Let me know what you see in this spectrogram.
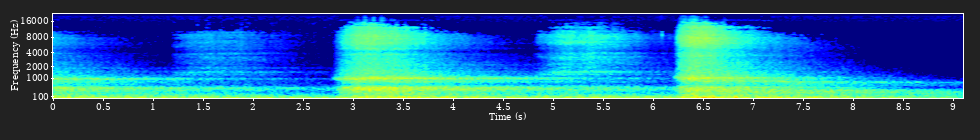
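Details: Two sneezes, each a drawn-in breath then a sudden explosive outburst, over steady background noise, from a collection of people's breathing, sneezing and snoring sounds.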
